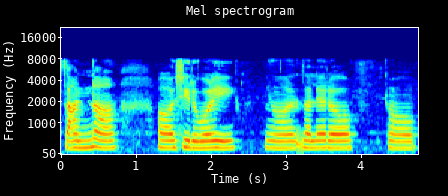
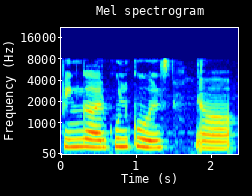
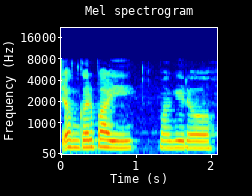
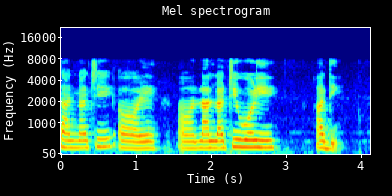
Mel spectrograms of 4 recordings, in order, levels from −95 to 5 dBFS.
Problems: constant background noise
